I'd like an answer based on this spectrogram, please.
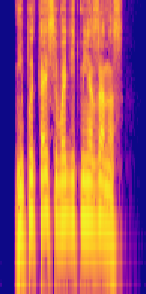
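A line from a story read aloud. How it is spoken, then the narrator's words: Sharp interruption. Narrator (Russian): он резко прервал меня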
